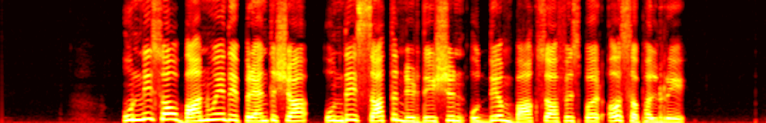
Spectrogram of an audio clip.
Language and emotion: Dogri, neutral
